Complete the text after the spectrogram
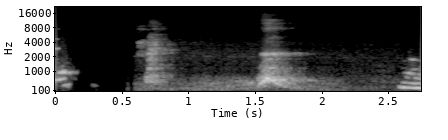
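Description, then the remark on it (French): Two dogs bark at home in a few sharp, loud bursts, with a rough, rumbling texture between barks and a final yap at the end. “Ah, quelqu'un, il y a un chien qui n'est pas.”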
